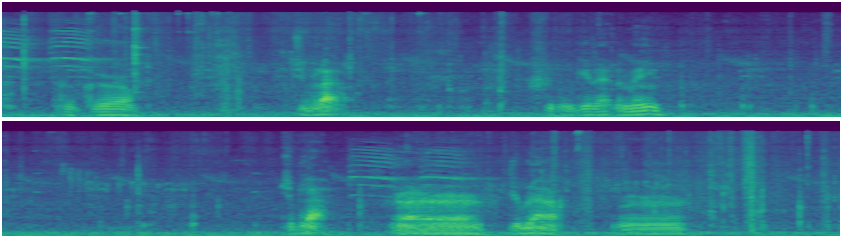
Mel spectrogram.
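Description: An older man talks calmly close by.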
